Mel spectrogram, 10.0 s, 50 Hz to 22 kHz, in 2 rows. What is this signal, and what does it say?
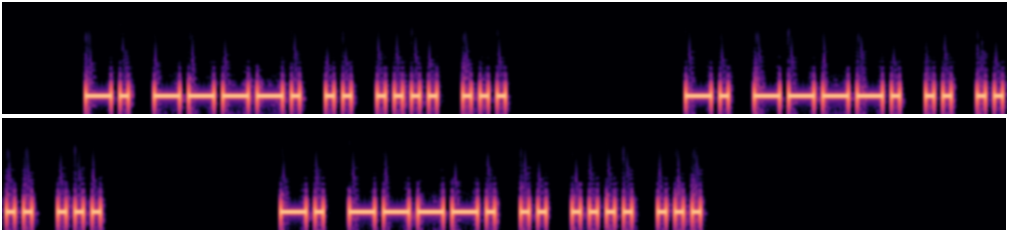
Morse code, heard as a keyed tone, about 28 wpm, 700 Hz. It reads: N9IHS N9IHS N9IHS
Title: USA Call Signs - 5 Characters - Repeated 3x - 28wpm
